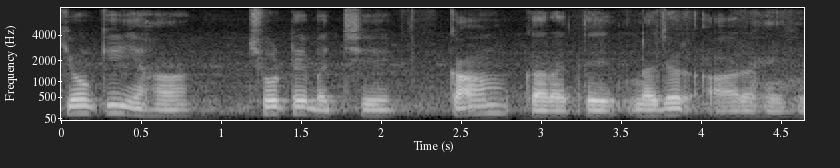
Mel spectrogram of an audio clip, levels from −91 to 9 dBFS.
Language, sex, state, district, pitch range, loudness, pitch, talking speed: Hindi, male, Madhya Pradesh, Dhar, 100-145 Hz, -20 LUFS, 110 Hz, 130 wpm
